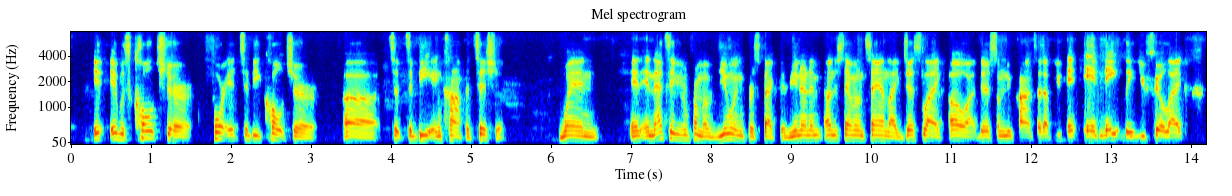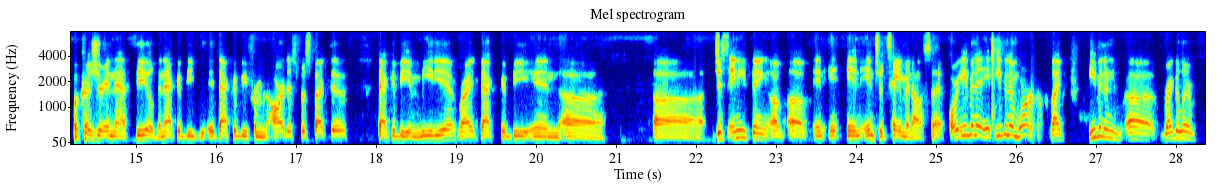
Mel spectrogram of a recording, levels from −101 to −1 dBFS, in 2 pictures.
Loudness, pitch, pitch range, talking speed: -27 LUFS, 125 Hz, 120-145 Hz, 205 wpm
